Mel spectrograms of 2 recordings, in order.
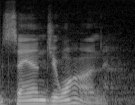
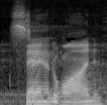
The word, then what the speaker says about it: San Juan: One in San Jose and one in San Juan. – What? – You don't pronounce the J's in Spanish words.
